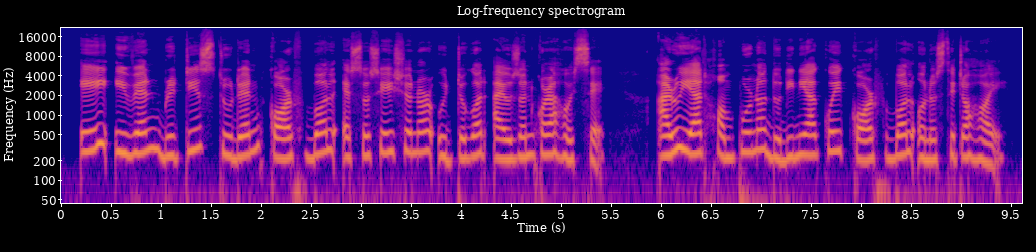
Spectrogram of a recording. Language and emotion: Assamese, neutral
